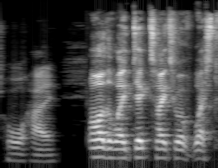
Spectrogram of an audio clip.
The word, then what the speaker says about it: Jorge: There was also another Argentinian dictator that I thought was called Georgie, and it was actually pronounced Jorge.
